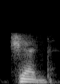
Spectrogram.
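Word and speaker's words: Djed: Jade pillar and this is spelled DJ edy Jed it's pronounced okay so this was a called the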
